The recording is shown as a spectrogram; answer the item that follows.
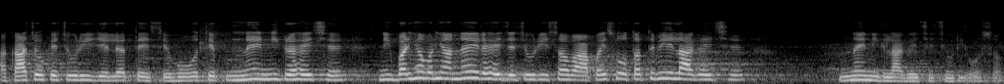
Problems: background sounds at intervals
